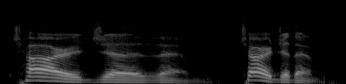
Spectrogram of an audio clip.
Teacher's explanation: we're dropping the V sound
